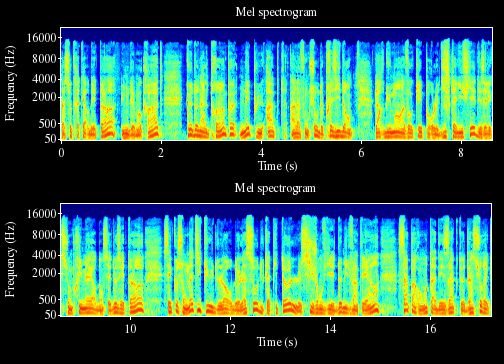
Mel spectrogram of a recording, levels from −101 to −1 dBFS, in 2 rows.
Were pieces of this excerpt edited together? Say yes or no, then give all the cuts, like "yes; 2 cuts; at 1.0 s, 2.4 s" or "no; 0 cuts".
no; 0 cuts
